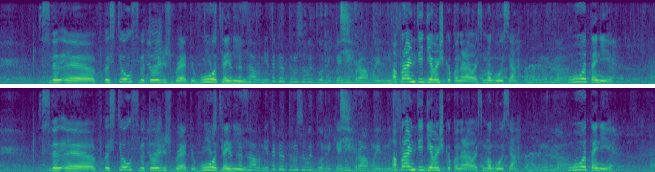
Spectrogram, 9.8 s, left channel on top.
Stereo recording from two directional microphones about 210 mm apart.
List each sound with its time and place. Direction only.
0.7 s speech: 5° right (ahead or behind)
3.4 s a woman's voice: 30° right (ahead or behind)
5.9 s speech: 5° right (ahead or behind)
